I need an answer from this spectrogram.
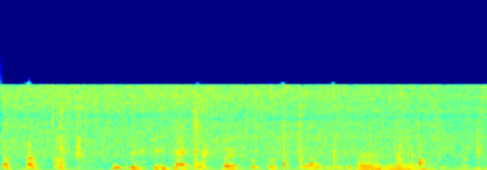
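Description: Hot oil sizzling steadily as fish fry in a pan, with scattered small pops and clicks.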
